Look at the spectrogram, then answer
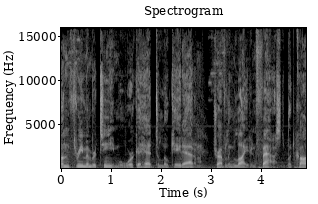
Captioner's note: voiceover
